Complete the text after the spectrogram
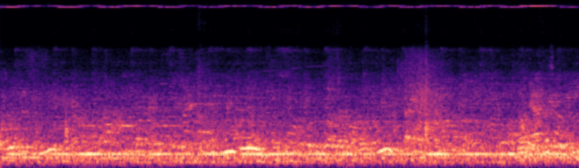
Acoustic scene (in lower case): cafe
